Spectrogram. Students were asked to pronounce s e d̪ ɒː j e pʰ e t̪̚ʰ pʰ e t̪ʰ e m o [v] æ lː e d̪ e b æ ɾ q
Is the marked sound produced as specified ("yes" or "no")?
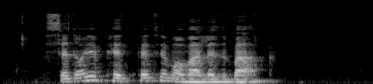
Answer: yes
